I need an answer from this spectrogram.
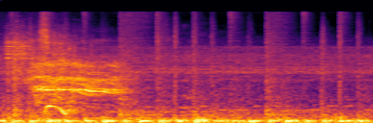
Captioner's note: Maya screams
